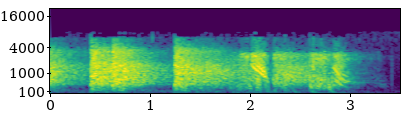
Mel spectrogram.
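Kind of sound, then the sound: sound effect, gunshot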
